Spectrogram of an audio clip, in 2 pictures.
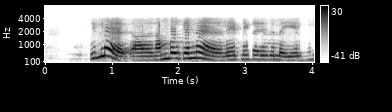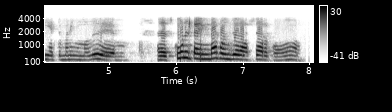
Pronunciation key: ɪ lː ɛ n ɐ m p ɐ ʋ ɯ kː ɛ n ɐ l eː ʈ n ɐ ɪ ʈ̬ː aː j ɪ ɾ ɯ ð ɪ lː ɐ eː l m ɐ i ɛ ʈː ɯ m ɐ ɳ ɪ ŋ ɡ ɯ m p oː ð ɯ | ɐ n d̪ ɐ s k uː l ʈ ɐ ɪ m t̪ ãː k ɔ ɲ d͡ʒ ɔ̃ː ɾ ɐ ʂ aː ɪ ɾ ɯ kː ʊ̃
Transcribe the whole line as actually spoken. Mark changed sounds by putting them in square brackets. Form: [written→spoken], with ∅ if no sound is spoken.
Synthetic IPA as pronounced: ɪ lː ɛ n ɐ m [p→b] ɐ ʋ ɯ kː ɛ [n→nː] ɐ l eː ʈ n ɐ ɪ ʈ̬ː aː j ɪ ɾ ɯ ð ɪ lː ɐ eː l m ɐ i ɛ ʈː ɯ m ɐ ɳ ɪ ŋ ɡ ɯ m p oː ð ɯ | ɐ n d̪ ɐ s k uː l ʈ ɐ ɪ m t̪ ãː k ɔ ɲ d͡ʒ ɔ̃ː ɾ ɐ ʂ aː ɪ ɾ ɯ kː ʊ̃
